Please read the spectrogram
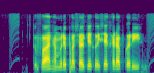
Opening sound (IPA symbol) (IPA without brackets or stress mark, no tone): t̪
